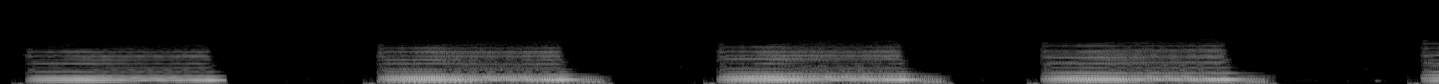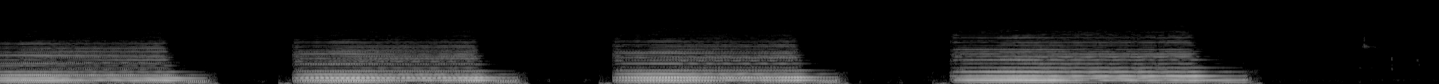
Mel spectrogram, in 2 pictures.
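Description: Eight held string tones played one after another, each about two and a half seconds long with a short gap between them: the harmonic divisions of a monochord string within the octave (5/6, 4/5, 3/4, 2/3, 5/8, 3/5, 1/2), each sounding the whole string with its two divided parts together. In sequence they approximate the musical scale.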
